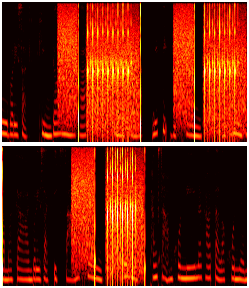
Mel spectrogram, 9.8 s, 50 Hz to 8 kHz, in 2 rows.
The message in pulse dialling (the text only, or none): 9 7 6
